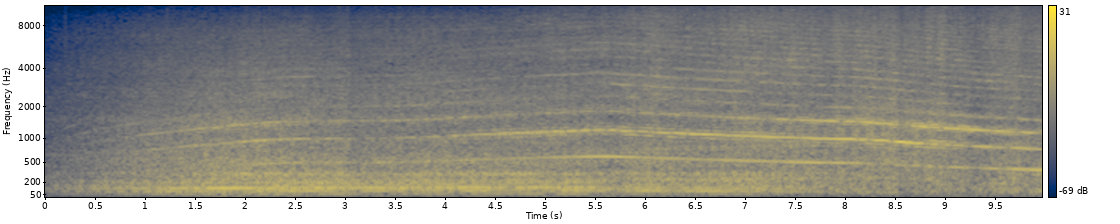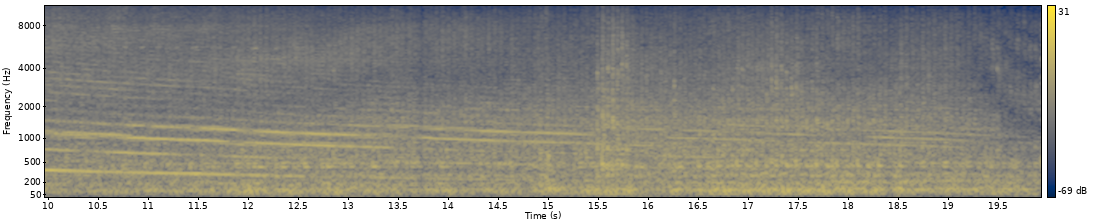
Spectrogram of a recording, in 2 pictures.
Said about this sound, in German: Sie stammten aus dem Jahre 1912. Die Feuersirene ließ sich nicht einfach an- und abschalten, weil sie über einen Lederriemen mit der Mechanik des Fahrzeugmotors verbunden war.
